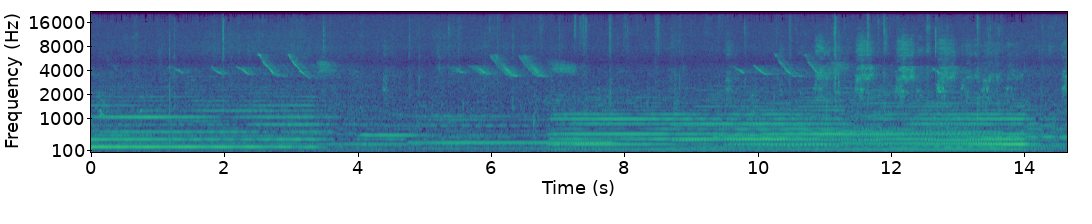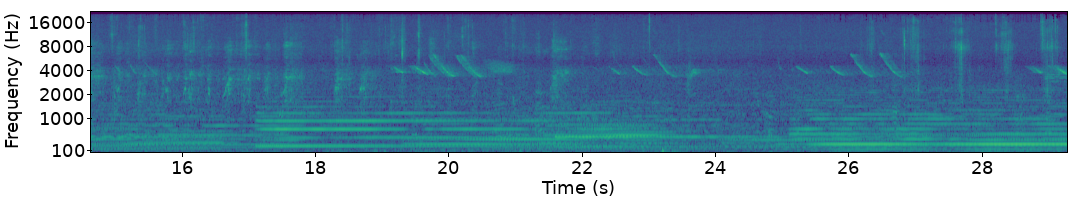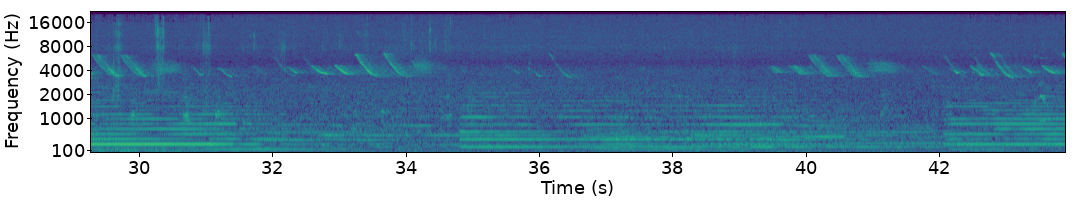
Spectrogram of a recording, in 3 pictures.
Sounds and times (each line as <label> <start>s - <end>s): Ship horns 0.0s - 43.8s
Sounds from the city in background 0.0s - 43.8s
